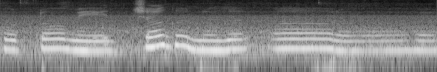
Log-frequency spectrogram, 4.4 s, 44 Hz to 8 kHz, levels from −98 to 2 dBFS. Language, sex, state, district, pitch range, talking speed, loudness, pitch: Hindi, female, Madhya Pradesh, Umaria, 215-245 Hz, 95 wpm, -14 LUFS, 225 Hz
